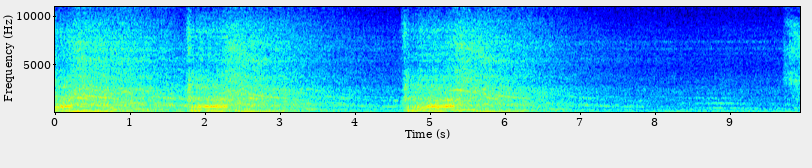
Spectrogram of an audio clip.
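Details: GTI engine swapped into a 1974 VW Passat B1 after ignition timing was set: two clean throttle blips, revs rising and falling smoothly back to steady idle with no misses or knocks; healthy engine.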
